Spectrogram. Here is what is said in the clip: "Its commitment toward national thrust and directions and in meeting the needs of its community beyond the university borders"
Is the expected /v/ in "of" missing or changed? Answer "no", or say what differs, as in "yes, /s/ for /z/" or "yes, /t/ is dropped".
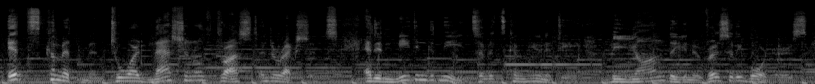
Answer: no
